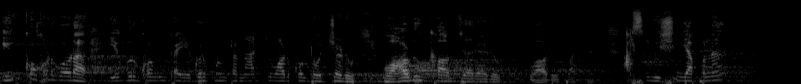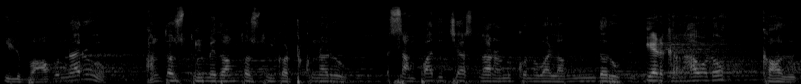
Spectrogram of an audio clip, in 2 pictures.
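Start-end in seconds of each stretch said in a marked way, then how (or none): none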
